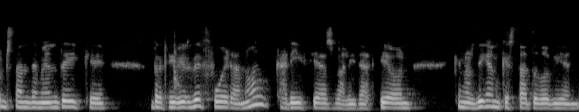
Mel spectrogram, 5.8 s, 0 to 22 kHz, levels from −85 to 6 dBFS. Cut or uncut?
uncut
